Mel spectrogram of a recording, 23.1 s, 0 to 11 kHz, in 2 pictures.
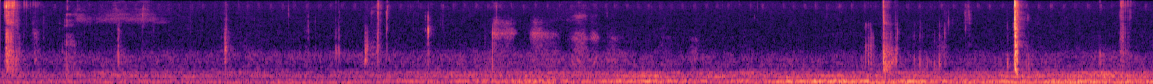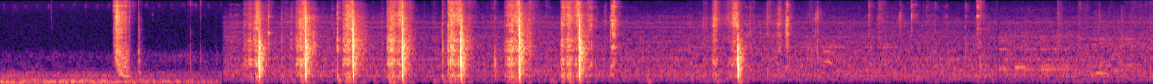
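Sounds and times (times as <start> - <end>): low steady hum: 0.0 - 23.0
knife chopping on cutting board: 13.9 - 17.7, 18.6 - 19.4.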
